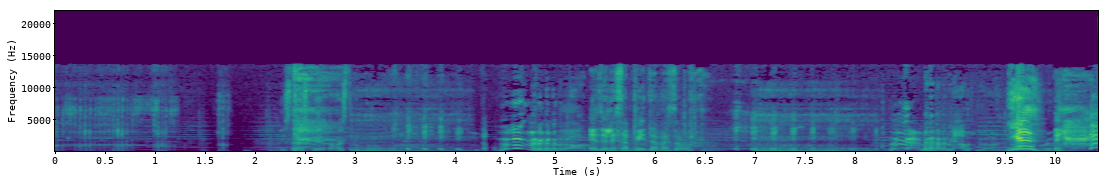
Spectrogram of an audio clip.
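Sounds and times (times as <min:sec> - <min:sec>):
voice imitating loud rough snoring of a sleeping man: 0:00.0 - 0:01.8, 0:02.9 - 0:05.3, 0:07.0 - 0:09.0
speech: 0:02.3 - 0:10.4
laughter: 0:02.4 - 0:05.2, 0:06.7 - 0:09.0, 0:09.9 - 0:10.4.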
